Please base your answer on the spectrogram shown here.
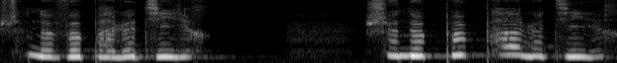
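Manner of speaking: weeping, in tears. Answering a stranger's questions about who hurt her, crying. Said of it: "ne pleurez pas ainsi".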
